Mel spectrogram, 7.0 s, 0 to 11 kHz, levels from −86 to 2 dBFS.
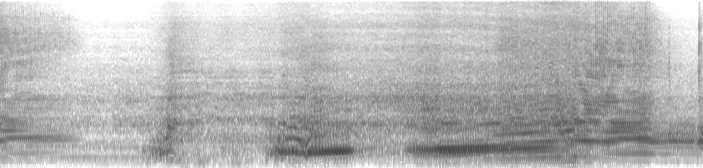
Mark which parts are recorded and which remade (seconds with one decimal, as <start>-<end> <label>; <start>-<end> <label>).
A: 0.0-1.5 recorded; 1.5-3.1 remade; 3.1-7.0 recorded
